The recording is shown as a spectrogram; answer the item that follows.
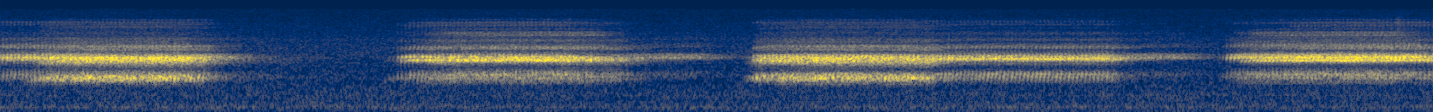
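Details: Backyard frogs in Northern Virginia on a summer night give sustained, flat trills, four bursts in seven seconds with brief quiet gaps between them, against faint low background noise.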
